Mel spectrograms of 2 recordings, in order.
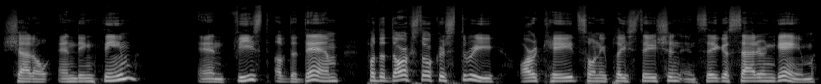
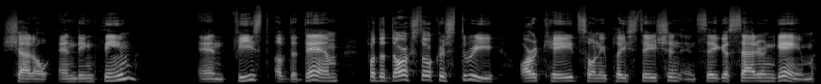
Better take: first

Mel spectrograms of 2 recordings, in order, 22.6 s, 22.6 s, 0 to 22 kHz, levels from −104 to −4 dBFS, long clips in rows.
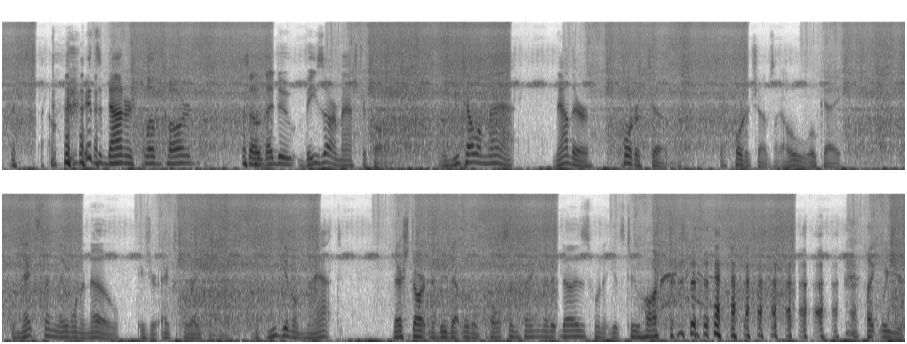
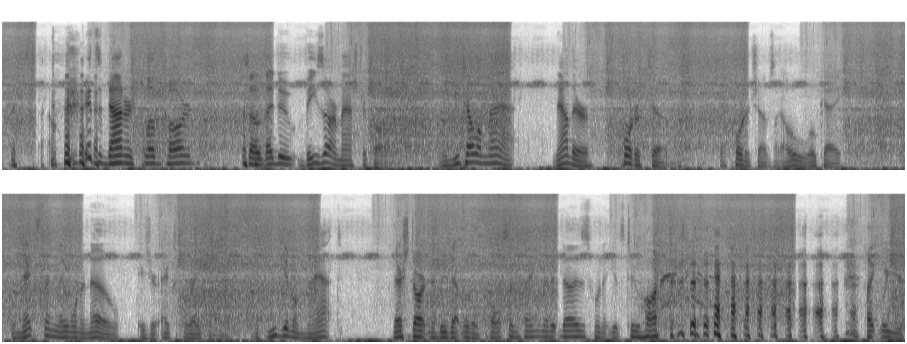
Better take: neither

